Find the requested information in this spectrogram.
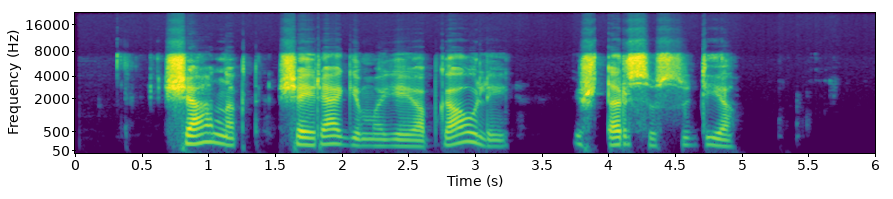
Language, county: Lithuanian, Vilnius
